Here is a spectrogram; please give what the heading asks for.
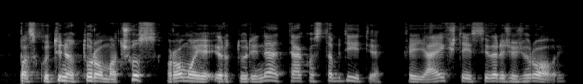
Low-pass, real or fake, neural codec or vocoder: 7.2 kHz; real; none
